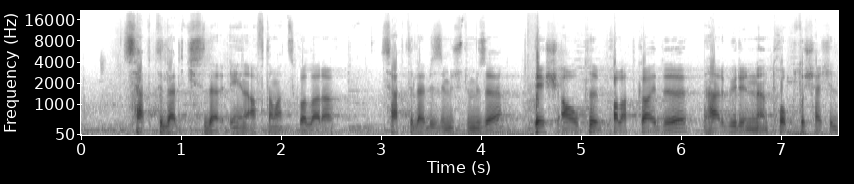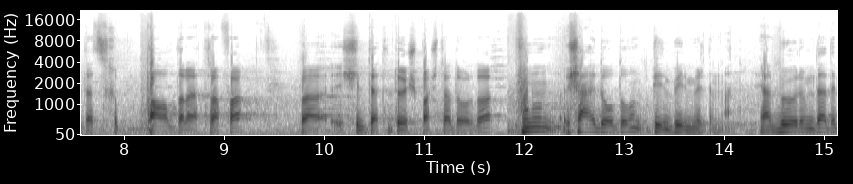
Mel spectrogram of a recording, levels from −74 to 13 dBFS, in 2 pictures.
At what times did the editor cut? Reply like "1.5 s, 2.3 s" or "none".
4.4 s, 6.3 s, 8.1 s, 11.8 s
